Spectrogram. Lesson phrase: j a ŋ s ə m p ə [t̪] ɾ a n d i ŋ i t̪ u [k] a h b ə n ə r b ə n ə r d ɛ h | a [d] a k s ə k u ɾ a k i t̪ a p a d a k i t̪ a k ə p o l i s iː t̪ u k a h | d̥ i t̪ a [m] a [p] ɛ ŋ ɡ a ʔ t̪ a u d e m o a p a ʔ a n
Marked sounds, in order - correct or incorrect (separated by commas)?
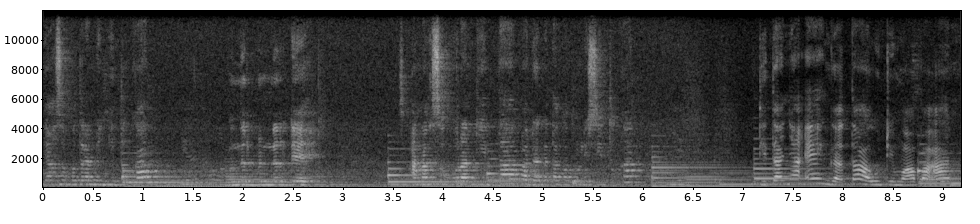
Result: correct, correct, incorrect, incorrect, incorrect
